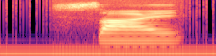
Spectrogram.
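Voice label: "sai" tone 1, Chinese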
